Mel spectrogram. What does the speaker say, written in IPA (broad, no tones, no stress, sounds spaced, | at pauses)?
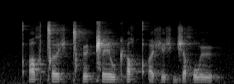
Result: qʼ əː χ ǀ əː ʃ ǀʰ ʏ ǁ eː w ʈʰ ə χ qʼ ø ʃ e ʃ d͡ʒ ɪ χ w ʉ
